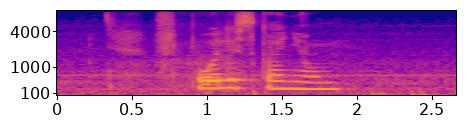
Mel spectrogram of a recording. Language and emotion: Russian, neutral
